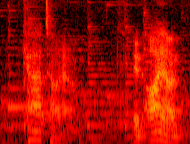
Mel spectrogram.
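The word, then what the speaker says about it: cation: pron icated Caton Caton cat ction is pronounced as cat cat an ion with a positive electrical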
